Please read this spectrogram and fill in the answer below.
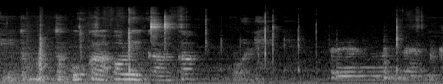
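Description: Small wire coil whisk stirring yeast into warm water in a plastic mixing bowl, making quick, irregular clicks and taps as it hits the bowl's sides.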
